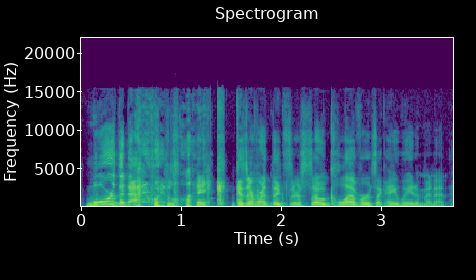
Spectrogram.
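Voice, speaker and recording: A man's voice: sits high, big pitch swings, fast talker, dry recording, clean studio sound. A man in casual podcast chat, asking questions in a self-deprecating way.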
